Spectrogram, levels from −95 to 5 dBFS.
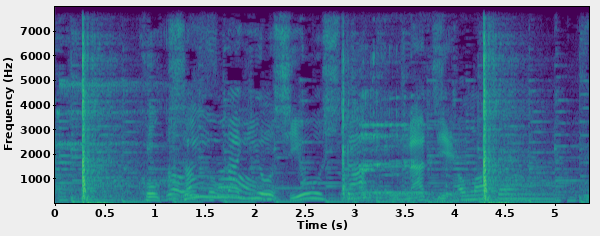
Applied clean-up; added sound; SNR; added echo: none; Thump, thud; -2 dB; none.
